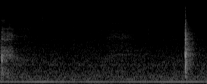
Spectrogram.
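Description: Quiet room with a steady low electrical hum, and a single sharp click near the end.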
